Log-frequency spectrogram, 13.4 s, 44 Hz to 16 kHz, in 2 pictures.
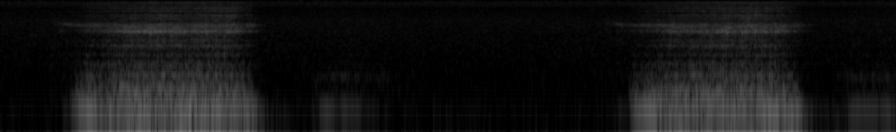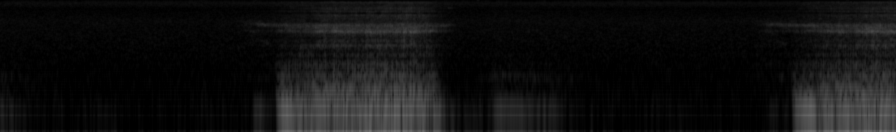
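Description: Loud rumbling snores on each breath in, about 15 breaths a minute, with quieter breaths out between.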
